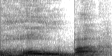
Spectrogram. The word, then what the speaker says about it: roupa: Só que a maioria das pessoas não pronunciam roupa com esse U tão marcado. Pronunciam roupa. Roupa. Eu irei lavar roupa. Cadê o U? Tirou o U, né? O U é tão fraco que muitas vezes a gente pode eliminar.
